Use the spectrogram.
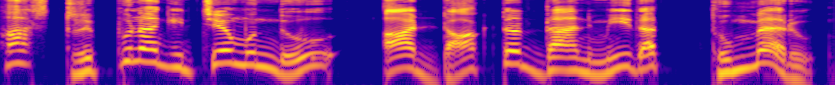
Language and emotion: Telugu, disgusted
